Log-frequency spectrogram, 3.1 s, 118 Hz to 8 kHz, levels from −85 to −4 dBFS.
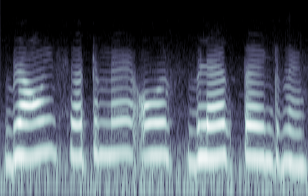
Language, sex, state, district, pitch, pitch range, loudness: Hindi, female, Madhya Pradesh, Bhopal, 275 Hz, 260-285 Hz, -15 LUFS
